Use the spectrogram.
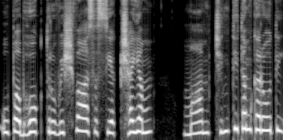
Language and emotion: Sanskrit, fearful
